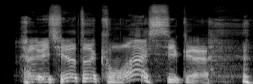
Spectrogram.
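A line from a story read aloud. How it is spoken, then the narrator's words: Laughing. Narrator (Russian): Рассмеялся тень-король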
